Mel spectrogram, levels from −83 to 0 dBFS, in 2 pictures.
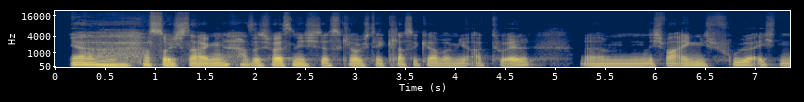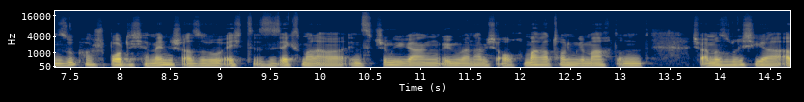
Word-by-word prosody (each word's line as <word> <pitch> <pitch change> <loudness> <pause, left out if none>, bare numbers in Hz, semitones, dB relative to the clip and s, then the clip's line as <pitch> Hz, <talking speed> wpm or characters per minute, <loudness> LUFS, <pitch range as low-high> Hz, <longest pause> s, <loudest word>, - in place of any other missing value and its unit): Ja, 115 -5 +5
was 115 -1 +1
soll 105 -1 +7
ich 100 - -1
sagen? 105 +2 +5
Also, 120 -4 -1
ich 105 +1 0
weiß 105 +2 +7
nicht, 105 -2 +1
das 100 0 -1
glaube 105 -1 +3
ich, 100 - -3
der 100 0 -2
Klassiker 105 0 -1
bei 100 +1 0
mir 100 -1 -3
aktuell. 105 +4 +1 0.5
Ähm, 95 0 0
ich 100 0 -3
war 95 0 +2
eigentlich 105 0 0
früher 120 0 0
echt 115 +1 -6
'n 100 -1 -1
super 120 +4 -5
sportlicher 115 -3 0
Mensch, 125 +5 -1
also, 100 0 -1
echt 95 0 -4
sechsmal 105 +1 -2
a 105 0 -2
ins 100 -2 -7
Gym 115 +3 -3
gegangen. 110 -1 -1
Irgendwann 105 -1 -1
habe 105 -1 -3
ich 100 - -9
auch 100 -2 -5
Marathon 110 -1 -1
gemacht 105 +1 -2
und 100 0 -3 0.4
ich - - -12
war - - 0
immer 105 0 +1
so 100 - -6
'n 105 - -4
richtiger 105 -3 -3
105 Hz, 190 wpm, -23 LUFS, 100-110 Hz, 0.5 s, soll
